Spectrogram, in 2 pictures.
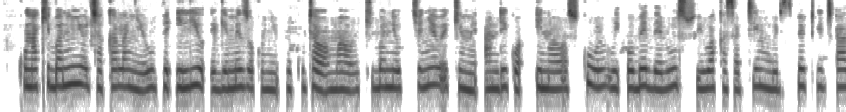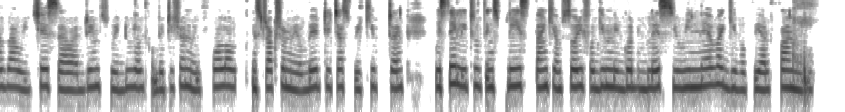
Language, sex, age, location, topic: Swahili, female, 18-24, Kisumu, education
